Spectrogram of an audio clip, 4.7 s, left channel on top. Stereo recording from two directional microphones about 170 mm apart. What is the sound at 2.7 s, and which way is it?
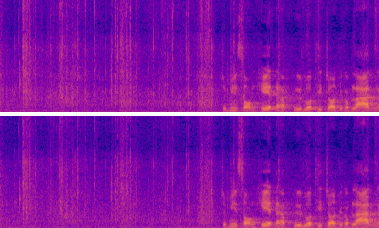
Speech, 25° right (ahead or behind).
